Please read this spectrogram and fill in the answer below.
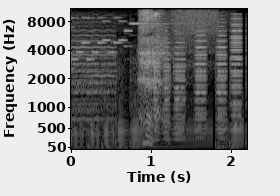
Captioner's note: sigh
